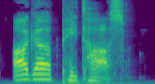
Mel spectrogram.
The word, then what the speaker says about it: agapetos: I think I'm mispronouncing Agapetas. I said Peptos. I'm ending one extra letter there. Agapetas. So Agapetas and Monica Nace kind of work together to form the idea of one and only, unique and beloved.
